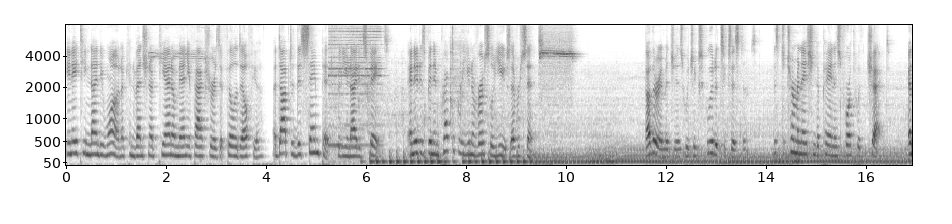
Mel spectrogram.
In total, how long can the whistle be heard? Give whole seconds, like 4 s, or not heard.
2 s.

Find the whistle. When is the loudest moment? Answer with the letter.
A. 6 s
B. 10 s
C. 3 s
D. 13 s
B.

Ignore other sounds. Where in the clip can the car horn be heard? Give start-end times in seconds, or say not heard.
5.2-6.4.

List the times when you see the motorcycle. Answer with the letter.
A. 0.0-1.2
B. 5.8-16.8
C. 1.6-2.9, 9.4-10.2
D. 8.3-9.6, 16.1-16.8
B.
